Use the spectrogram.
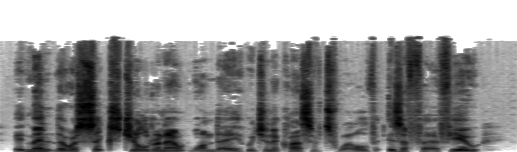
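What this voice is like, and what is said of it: Voice sounds different, sick with cold. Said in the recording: “my voice sounds a little different ... my son came home with a cold ... now it's my turn”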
